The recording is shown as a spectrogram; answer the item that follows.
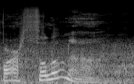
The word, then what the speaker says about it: Barcelona: Here comes the flight from Baralona. I only say it that way cuz that's how you pronounce that. They have that in Baralona. They have that kind of a lisp associated with the th sound.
